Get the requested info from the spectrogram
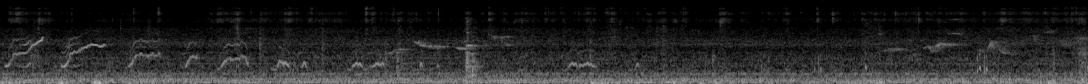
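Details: Group of 26 female guinea pigs kept together on a hot day, giving many short squeaky whistles that rise or dip, scattered irregularly and overlapping from several animals, over a steady low hum.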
